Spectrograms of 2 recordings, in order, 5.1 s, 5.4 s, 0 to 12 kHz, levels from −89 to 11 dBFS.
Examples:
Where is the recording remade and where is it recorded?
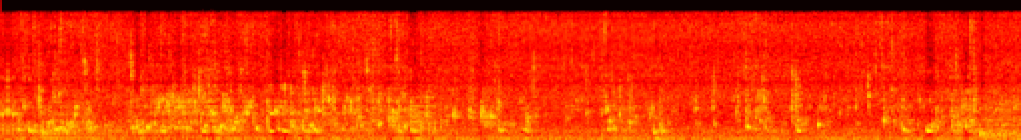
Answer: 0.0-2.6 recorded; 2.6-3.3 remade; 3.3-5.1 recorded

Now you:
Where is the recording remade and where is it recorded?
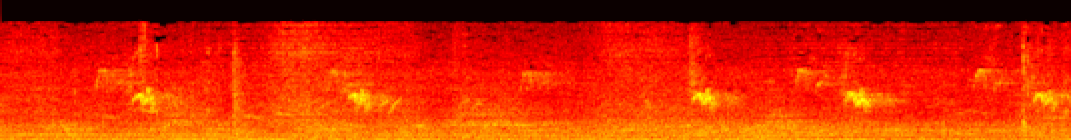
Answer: 0.0-1.0 recorded; 1.0-1.9 remade; 1.9-3.8 recorded; 3.8-4.8 remade; 4.8-5.4 recorded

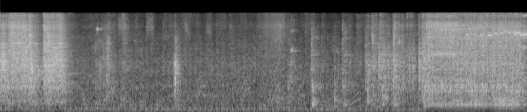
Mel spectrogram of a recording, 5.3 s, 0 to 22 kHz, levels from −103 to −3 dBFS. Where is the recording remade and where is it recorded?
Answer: 0.0-2.7 remade; 2.7-5.3 recorded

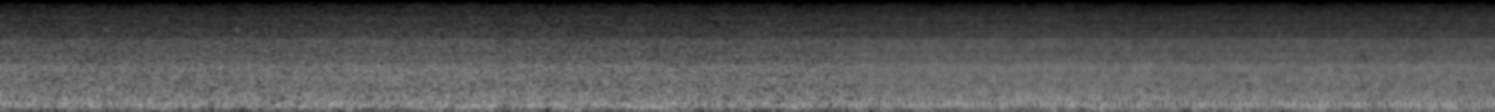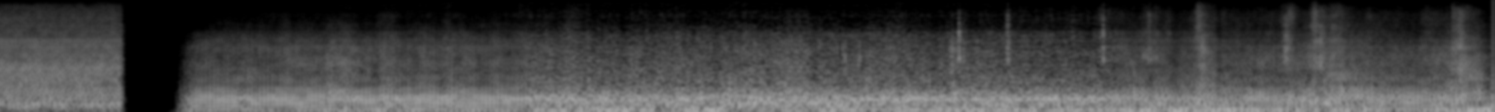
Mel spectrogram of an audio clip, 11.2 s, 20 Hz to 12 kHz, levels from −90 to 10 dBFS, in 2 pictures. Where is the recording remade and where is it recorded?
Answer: 0.0-3.2 recorded; 3.2-7.6 remade; 7.6-9.8 recorded; 9.8-11.2 remade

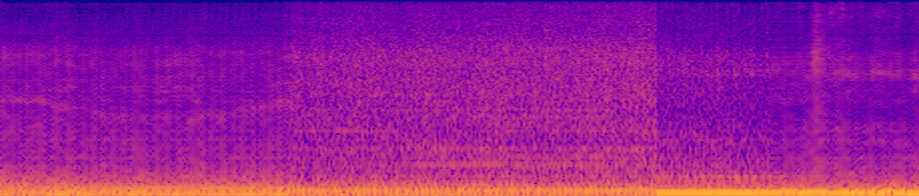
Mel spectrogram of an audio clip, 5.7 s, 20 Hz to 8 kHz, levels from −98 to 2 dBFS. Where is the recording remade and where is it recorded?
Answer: 0.0-1.8 remade; 1.8-4.8 recorded; 4.8-5.7 remade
